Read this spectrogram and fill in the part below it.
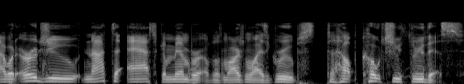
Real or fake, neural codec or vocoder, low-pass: real; none; 7.2 kHz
